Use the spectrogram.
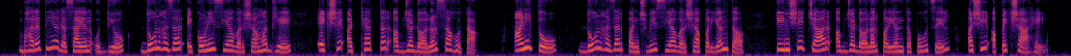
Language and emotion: Marathi, neutral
